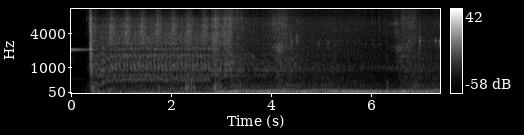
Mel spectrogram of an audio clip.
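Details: 1988 Cadillac, not run in 16 years, restarted after a carburetor rebuild kit: cranks and catches, then lumpy, uneven idle with wandering beat; rough idle, idling better than before, cause not confirmed.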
